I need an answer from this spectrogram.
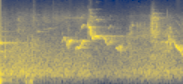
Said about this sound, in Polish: A wiesz, dzisiaj była wilga, a potem dzięcioł, potem jeszcze kawki, różne dźwięki. Wszystko było. Hehe. Takie trochę szydercze jakby. Znowu szpak zaczyna.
